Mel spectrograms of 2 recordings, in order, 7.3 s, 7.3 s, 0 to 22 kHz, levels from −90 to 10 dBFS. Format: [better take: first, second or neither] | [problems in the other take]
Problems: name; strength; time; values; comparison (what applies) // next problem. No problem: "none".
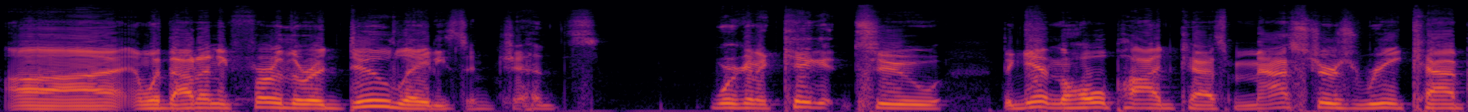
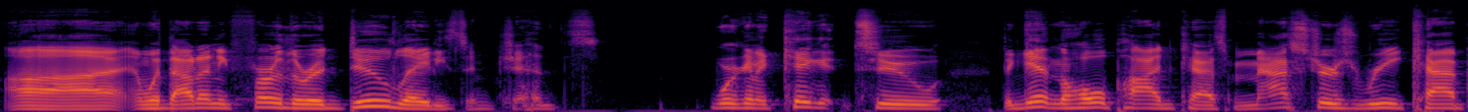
second | distortion; slight; 10 dB below the speech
